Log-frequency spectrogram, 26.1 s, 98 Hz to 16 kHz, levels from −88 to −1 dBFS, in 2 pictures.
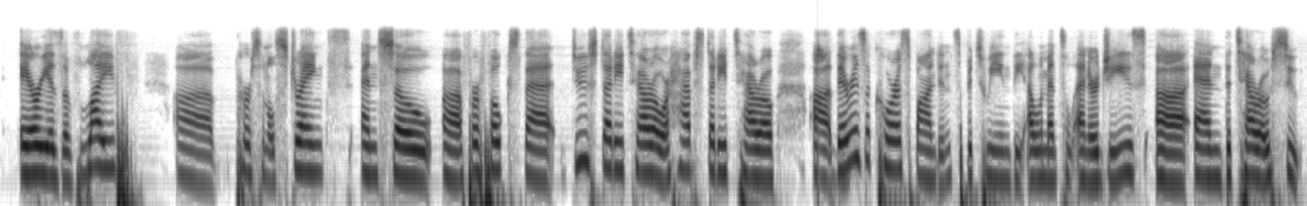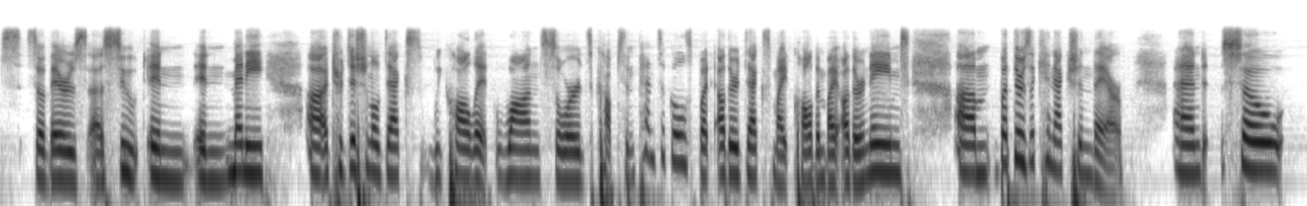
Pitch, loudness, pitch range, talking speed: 205 Hz, -19 LUFS, 190-230 Hz, 155 wpm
